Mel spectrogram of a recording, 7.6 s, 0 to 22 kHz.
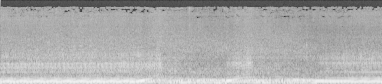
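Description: BMW M5 Touring's twin-turbo V8 idling, blipped twice about three and five seconds in, the revs rising and falling back to a steady idle.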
